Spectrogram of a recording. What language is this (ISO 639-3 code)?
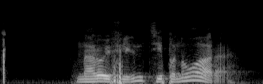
rus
